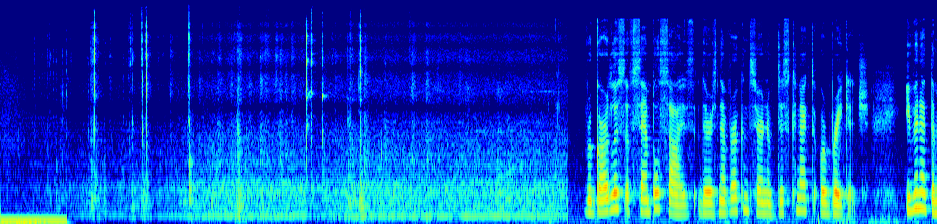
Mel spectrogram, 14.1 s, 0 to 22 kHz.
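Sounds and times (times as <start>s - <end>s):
faint steady hum: 0.0s - 8.6s.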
